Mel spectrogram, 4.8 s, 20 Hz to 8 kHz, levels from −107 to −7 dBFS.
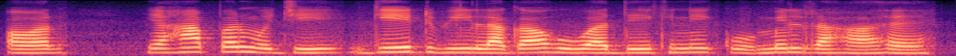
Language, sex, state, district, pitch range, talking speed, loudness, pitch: Hindi, female, Uttar Pradesh, Lalitpur, 195-220 Hz, 165 wpm, -18 LUFS, 205 Hz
